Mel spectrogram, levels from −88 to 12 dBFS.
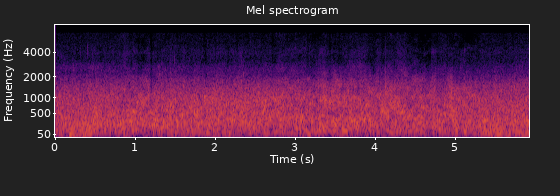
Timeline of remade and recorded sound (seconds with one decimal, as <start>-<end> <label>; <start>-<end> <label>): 0.0-0.8 recorded; 0.8-1.4 remade; 1.4-2.7 recorded; 2.7-5.3 remade; 5.3-5.9 recorded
